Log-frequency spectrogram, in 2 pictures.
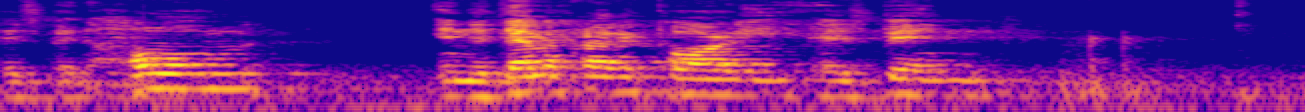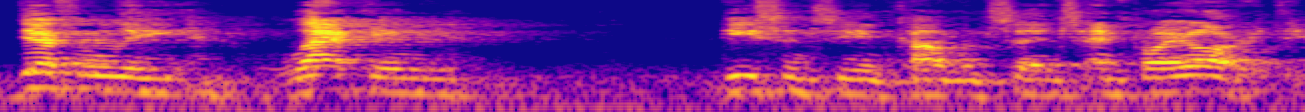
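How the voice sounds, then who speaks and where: The speaker has a New York accent and talks at a very slow pace with ordinary pitch variation. Audible room echo and noticeable background noise fill the recording. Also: man. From New York, the Bronx. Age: old. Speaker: political candidate. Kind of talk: campaign speech. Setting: club meeting with audience.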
